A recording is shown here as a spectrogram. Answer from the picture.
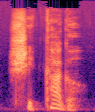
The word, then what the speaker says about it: Chicago: Este și orașul lui Al Capone și locul de naștere al grupării mafiote la Mano Nera, este și un mare port, dar pronunția corectă este Chicago. Chiar dacă se scrie cu CH, care se citește CI în engleză.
